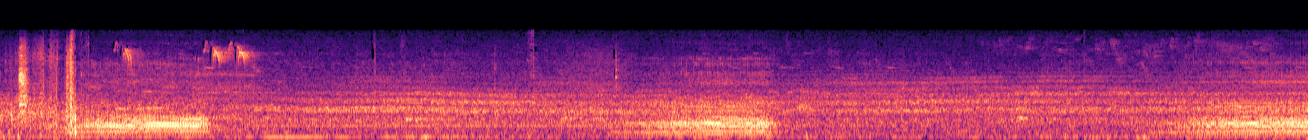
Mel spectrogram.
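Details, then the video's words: Annibale, a Neapolitan mastiff at Capaccio in the province of Salerno, Italy, snoring heavily while asleep: long, rough, roaring breaths rising and falling in slow cycles of several seconds, with a few sharp knocks near the start. "Annibale the neapolitan mastiff snore"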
